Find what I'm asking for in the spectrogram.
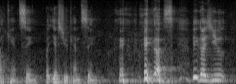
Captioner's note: laughs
